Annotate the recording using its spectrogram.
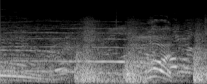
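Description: Ringside spectators shouting and yelling, a drawn-out falling call followed by several short rising-and-falling shouts near the end.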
